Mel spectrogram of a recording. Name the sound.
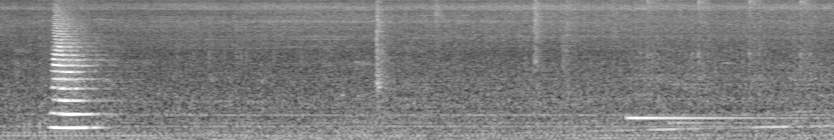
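local train running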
